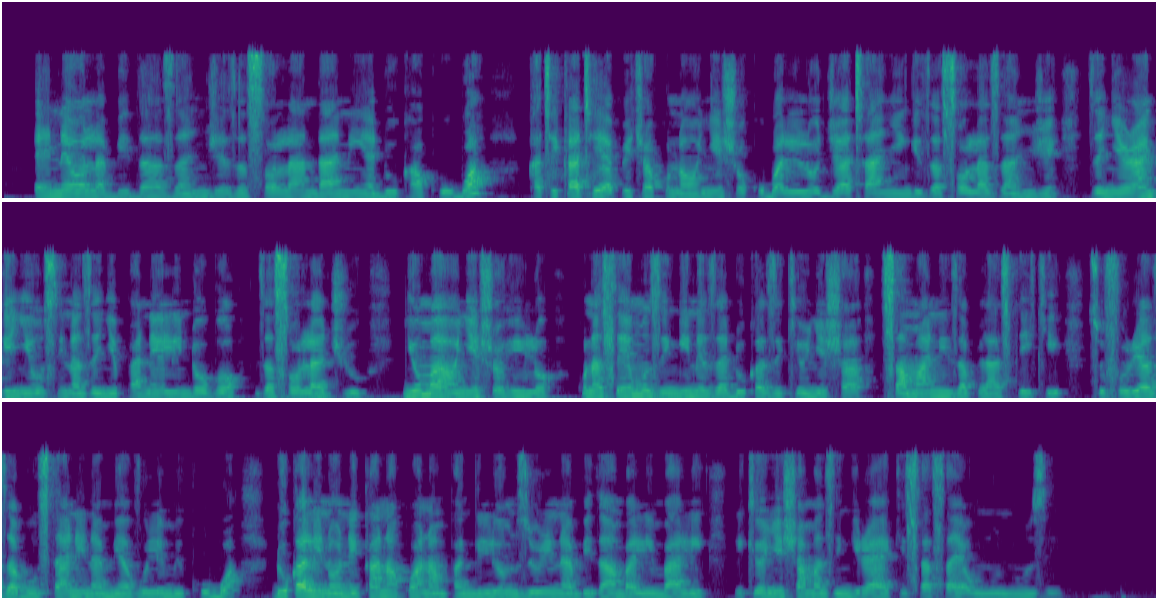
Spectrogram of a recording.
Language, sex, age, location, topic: Swahili, female, 18-24, Nairobi, finance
